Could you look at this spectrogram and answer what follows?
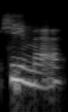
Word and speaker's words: Hime: well it's the like the historical like actual pronunciation is kime so h-e-e then dash m-e-h like he-ma like oh that guy with him he met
